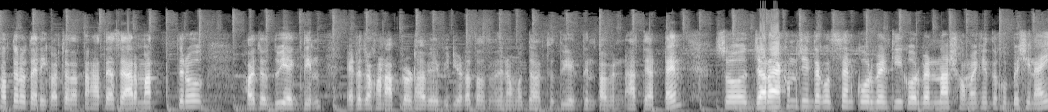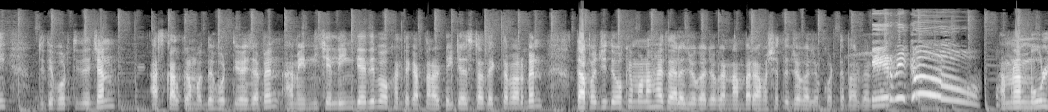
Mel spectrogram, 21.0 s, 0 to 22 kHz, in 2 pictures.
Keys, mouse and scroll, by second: 17.8 click, 18.7 click.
